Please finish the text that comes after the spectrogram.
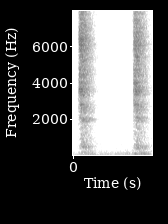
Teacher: my lips are rounded the whole time because they need to be rounded for sh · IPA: /tʃ/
